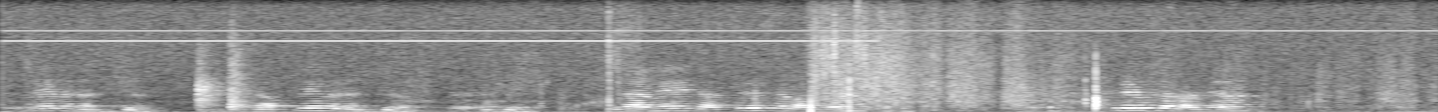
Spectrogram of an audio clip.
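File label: "also", spoken word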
